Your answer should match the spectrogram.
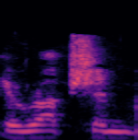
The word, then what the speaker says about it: irruption: Just like eruption, but it's with an I instead of an E.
